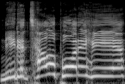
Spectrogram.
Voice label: scout need teleporter, fem scout

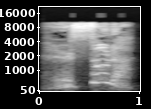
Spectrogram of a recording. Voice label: battle cry; Adachi

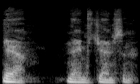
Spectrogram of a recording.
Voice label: battlecry

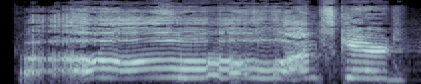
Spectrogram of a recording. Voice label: scared; taunt packs; rickmorty

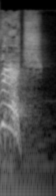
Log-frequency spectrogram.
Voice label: jeers; ocelot

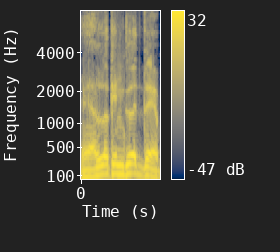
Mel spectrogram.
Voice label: heavy good job; tf; duke

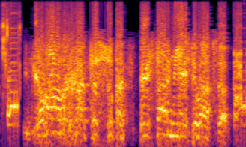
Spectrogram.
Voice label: hurt; tf; polkovnik

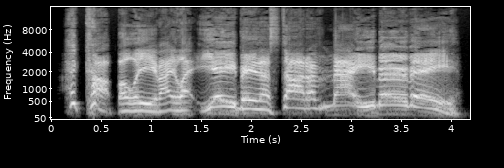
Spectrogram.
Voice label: angry i cant beleive; conductor boss; a hat in time

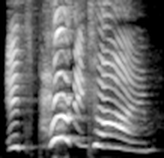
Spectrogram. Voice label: battlecry; Suika

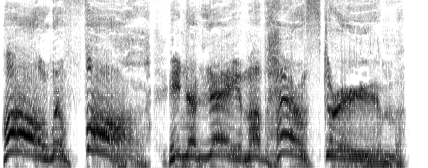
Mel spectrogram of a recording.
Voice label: battlecry; garrosh

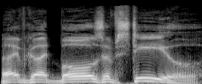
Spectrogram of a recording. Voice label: heavy taunts; tf; duke

